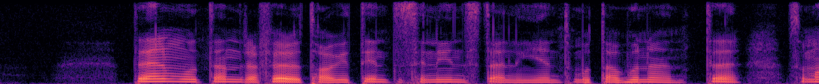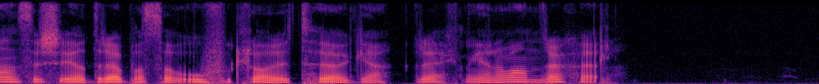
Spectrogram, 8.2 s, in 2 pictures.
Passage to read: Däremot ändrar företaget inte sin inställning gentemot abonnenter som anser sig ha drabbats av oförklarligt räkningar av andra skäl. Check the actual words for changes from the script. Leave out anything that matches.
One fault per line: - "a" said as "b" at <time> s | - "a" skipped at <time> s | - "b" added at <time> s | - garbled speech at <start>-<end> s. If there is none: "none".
- "höga" added at 5.6 s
